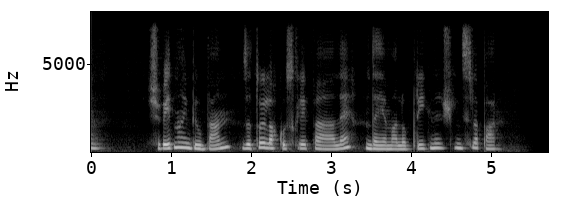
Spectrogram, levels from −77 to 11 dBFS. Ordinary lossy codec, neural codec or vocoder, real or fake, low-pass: none; codec, 16 kHz, about 1 kbps, DyCAST, with the encoder's durations; fake; 7.2 kHz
